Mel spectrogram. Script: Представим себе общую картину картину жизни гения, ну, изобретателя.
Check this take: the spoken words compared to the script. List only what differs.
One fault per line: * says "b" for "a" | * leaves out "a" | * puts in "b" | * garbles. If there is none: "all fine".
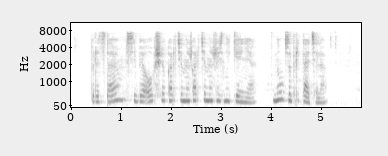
all fine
